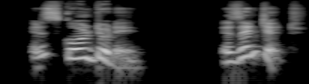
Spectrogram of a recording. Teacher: Rising intonation if unsure about the weather.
